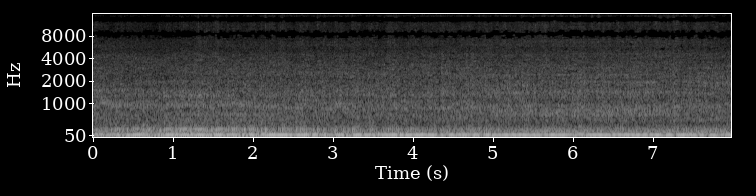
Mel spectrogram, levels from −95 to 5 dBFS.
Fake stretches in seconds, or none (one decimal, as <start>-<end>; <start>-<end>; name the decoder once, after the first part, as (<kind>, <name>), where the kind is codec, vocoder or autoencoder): 0.0-0.7 (vocoder, BigVGAN v2); 1.2-8.0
